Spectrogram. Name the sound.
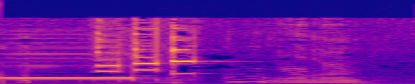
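telephone keypad dialing tones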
